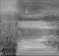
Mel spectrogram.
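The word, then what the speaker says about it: fall: होता है फ और ए के बाद अगर डबल एल आता है तो इसका उच्चारण होता है औ ठीक है और डबल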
